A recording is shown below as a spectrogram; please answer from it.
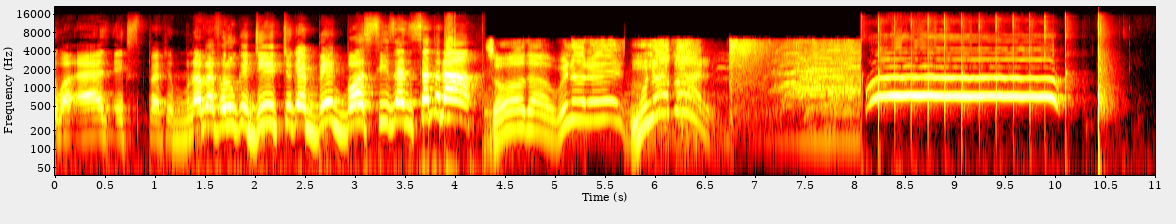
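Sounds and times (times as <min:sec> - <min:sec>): studio audience cheering: 0:07.1 - 0:10.2.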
